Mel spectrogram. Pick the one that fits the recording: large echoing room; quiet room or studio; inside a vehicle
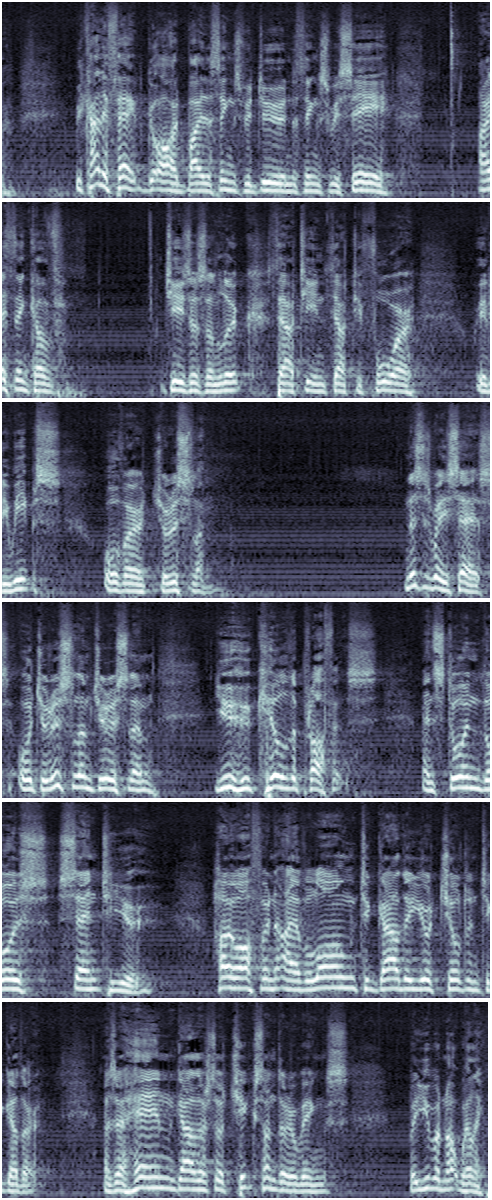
large echoing room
